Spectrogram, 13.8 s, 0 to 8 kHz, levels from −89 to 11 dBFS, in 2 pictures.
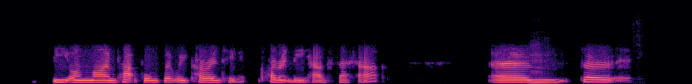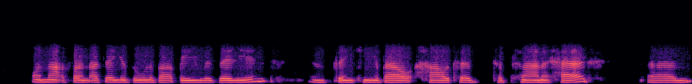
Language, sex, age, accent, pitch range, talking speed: English, female, 20-39, British, 180-210 Hz, 135 wpm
